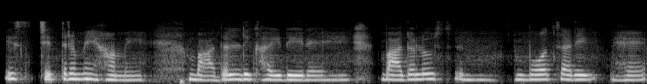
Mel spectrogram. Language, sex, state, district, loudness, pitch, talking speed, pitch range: Hindi, female, Bihar, East Champaran, -15 LUFS, 220 Hz, 130 wpm, 210-235 Hz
